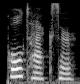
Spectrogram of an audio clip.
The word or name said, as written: poll taxer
